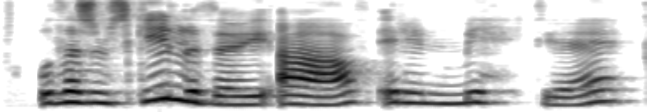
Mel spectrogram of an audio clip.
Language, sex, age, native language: Icelandic, female, 12, Icelandic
